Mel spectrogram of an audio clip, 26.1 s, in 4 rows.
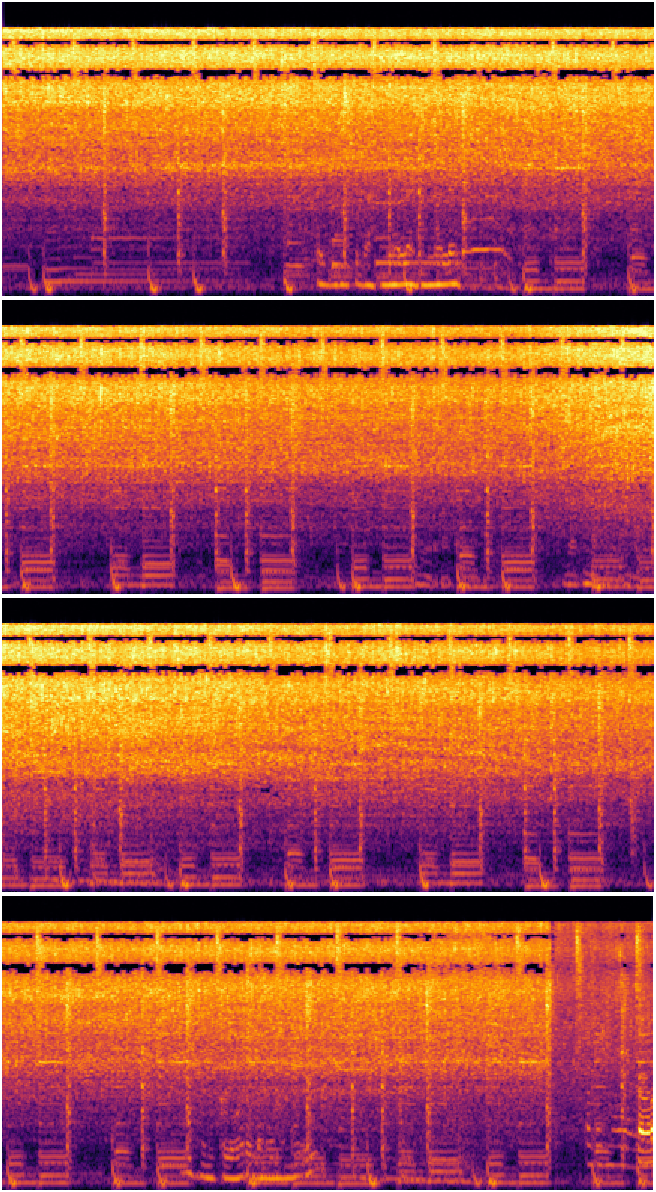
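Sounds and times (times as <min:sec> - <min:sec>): squid sizzling in butter: 0:00.0 - 0:26.0.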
